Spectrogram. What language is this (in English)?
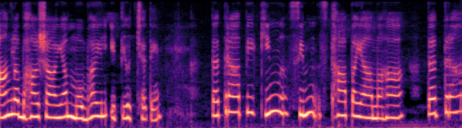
Sanskrit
